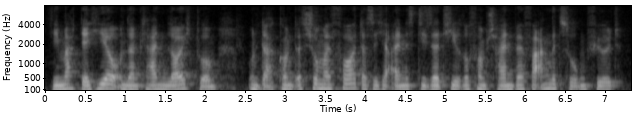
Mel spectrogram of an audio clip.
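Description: A man reading aloud, voicing a kind, caring woman who speaks gently and encouragingly. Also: medium pitch, steady tone, moderate pace, natural voice. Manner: warm, encouraging.

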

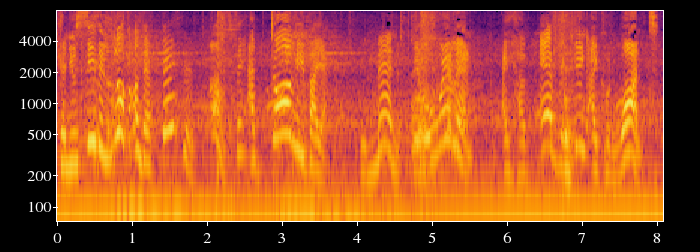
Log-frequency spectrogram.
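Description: A woman's voice: sits high, sing-song, a little slow, loud music behind the voice. An actress playing a bold, boastful, fierce gladiator woman in a video game, swaggering and proud. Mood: exultant, boastful.

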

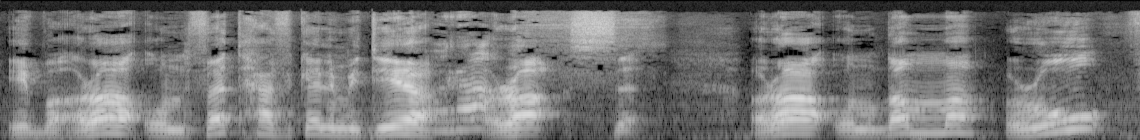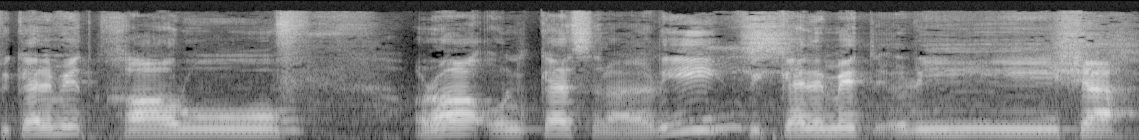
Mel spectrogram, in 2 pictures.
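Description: A man with an Egyptian Arabic accent teaching young pupils their letters, stretching sounds out slowly and firing quick questions at the children. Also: high voice, very animated. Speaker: primary school Arabic teacher. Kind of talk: recorded lesson for young children.

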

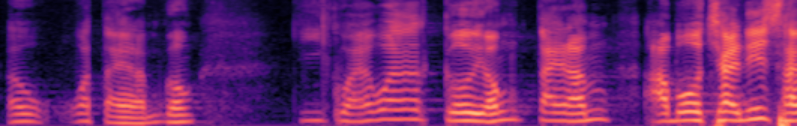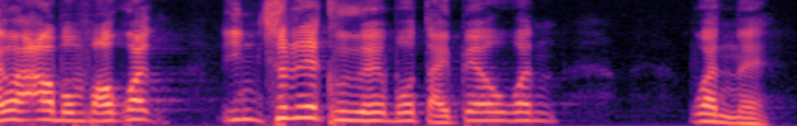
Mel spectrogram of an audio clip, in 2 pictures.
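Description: A man from Taiwan, giving a classroom lecture. He asks the room rhetorical questions, has the class repeat words after him, and swings between loud emphatic bursts and quiet asides. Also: high-pitched, moderate pace, clean tone.

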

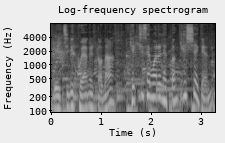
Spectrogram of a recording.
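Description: A man's voice: a little high, very animated, fairly quick. A man reading scripted documentary narration in a storytelling manner. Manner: storytelling, rhetorical questions. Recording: loud music under the voice-over.

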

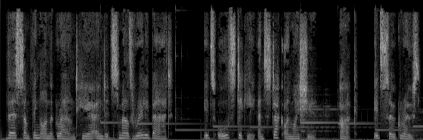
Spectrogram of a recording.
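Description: A woman's voice: fairly low pitch, unhurried, a little mellow, soft background music, close to an everyday voice. A woman voicing a young female test subject in her twenties who reports casually and hesitantly, with fillers. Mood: uneasy. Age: 20s.

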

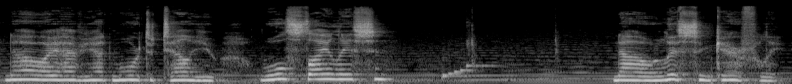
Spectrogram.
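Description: A woman voicing an ancient, dying male tree spirit, reading game dialogue aloud in a slow, solemn, archaic way. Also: medium pitch, fairly even intonation, soft background music, close to an everyday voice.

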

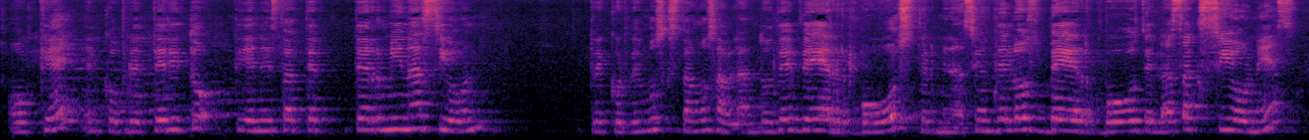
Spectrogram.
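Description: A Colombian schoolteacher with a slightly high, warm voice and fairly even intonation gives an unhurried, patient grammar lesson in a classroom, repeating words and checking with her students. The recording is echoey, with her voice off-mic and distant.

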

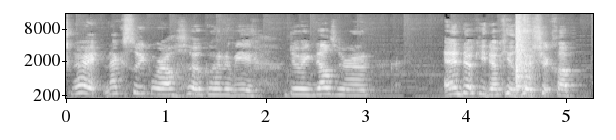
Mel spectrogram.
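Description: A fairly high-voiced woman co-hosts a casual update, giggly and quick to swear. Her voice comes through a phone or laptop mic with faint music behind. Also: fairly even intonation. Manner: giggly, swears, short replies. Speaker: channel co-host. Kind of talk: casual channel update chat.

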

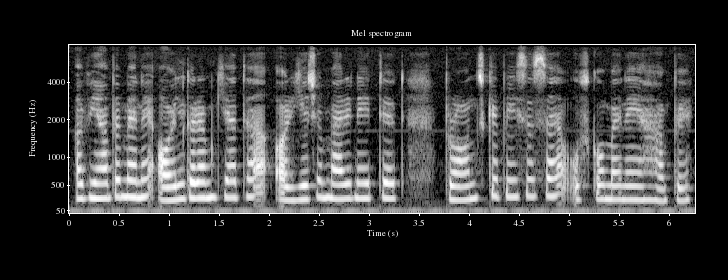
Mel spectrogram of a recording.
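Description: A woman with an Indian accent, narrating a cooking tutorial as a voice-over and calmly explaining each step, with a few filler pauses. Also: high voice, dull audio. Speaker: cooking channel host.

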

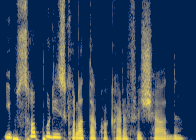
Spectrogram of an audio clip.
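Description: A woman's voice: low-pitched, big pitch swings, gravelly, a little mellow, no room sound. Emphatic woman, dry close sound. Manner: emphatic, repeats key phrases, slows for recitation. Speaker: podcast guest, HR expert. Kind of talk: conversational interview talk. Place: podcast studio.

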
